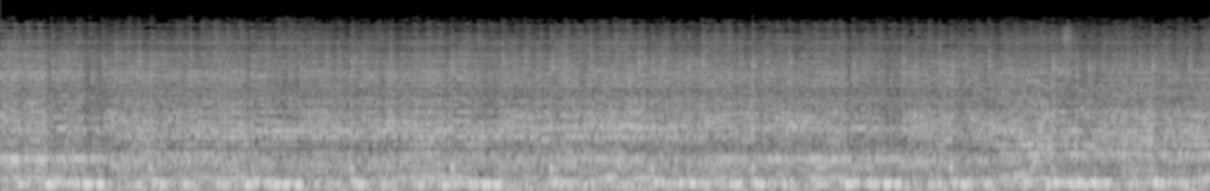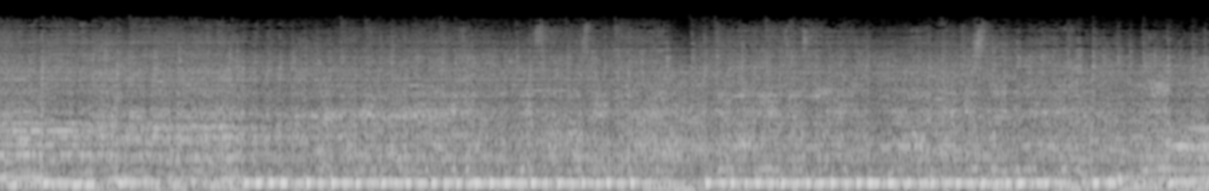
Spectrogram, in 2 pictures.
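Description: Metalcore band playing live and loud: a guitar-led passage of electric guitars and bass, continuous and without a break.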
